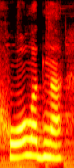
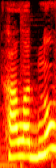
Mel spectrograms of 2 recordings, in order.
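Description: First: The stress falls on the standard syllable. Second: The stress falls on a dialect, non-standard syllable. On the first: This is the common standard form. "вместо" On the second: This is how a regional dialect says it. "местный говор ... переставляет местами ударение"

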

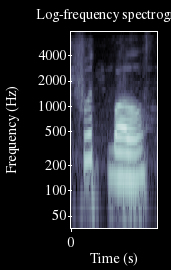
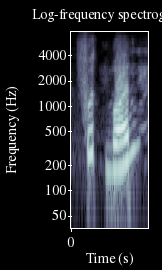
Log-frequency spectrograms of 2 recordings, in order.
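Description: First: The word ends with a clear L sound. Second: The word ends without a clear L sound. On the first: The speaker calls it right. "but it's football" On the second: The speaker calls it wrong. "you said here footbon"

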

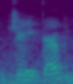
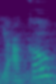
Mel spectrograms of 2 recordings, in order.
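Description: First: The name is pronounced the English way. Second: The name is pronounced the German way.

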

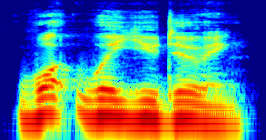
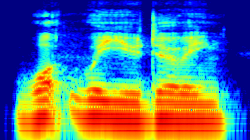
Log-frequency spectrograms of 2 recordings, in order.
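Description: First: The word 'were' is reduced and weak. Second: The same.

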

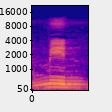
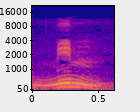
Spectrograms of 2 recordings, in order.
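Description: First: The word ends with an n sound. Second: The word ends with a nasal m sound. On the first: The speaker calls it wrong. "tidak dibaca min" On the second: The speaker calls it right. "tapi mim. Bibirnya menutup, mim didengungkan"

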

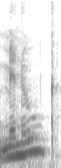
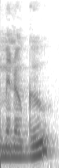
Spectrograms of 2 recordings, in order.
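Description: First: The ending rhymes with vogue. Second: The ending does not rhyme with vogue. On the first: The speaker calls it right. "as like Vogue, but Minogue" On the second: The speaker calls it wrong. "I was saying it as Kylie Minogue"

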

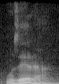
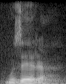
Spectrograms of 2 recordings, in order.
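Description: No difference in how they are said.

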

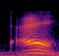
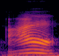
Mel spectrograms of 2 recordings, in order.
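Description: First: The vowel after the ayn is tilted toward e. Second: The vowel after the ayn is fully open. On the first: The speaker calls it wrong. "البعض يقول" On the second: The speaker calls it right. "لا"

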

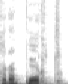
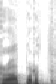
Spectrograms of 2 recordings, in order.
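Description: First: The stress falls where sailors place it. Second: The stress falls where landspeople place it. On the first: This is professional jargon. "Моряки так произносят" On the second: This is everyday usage. "Это для сухопутных"

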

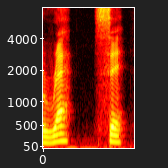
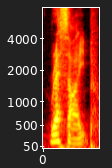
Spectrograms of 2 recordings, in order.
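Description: First: It is said the usual way, not as spelled. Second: It is said the way the spelling suggests. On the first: The speaker calls it right. "but we call it a recipe" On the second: The speaker calls it wrong. "It looks like it should be recipe"

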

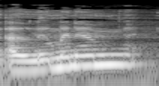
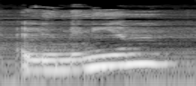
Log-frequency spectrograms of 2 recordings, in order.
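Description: First: The word has four syllables, ending in -num. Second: The word has five syllables, ending in -nium. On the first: The speaker calls it wrong. "as Americans, we mispronounce a lot of things. One of those things being aluminum" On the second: The speaker calls it right. "It is actually aluminium"

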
